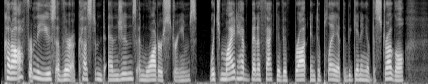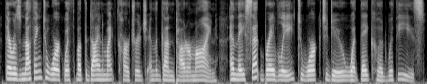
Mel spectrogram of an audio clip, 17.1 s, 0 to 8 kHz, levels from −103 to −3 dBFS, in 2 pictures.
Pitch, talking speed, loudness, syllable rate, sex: 170 Hz, 190 wpm, -22 LUFS, 5.1 syllables/s, female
